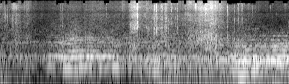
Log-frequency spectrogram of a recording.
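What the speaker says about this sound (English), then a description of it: "Bees here look good." Honey bees buzz steadily around their hive during a pest-control, feeding and splitting inspection, a dense continuous drone close to the ear with no talk over it.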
